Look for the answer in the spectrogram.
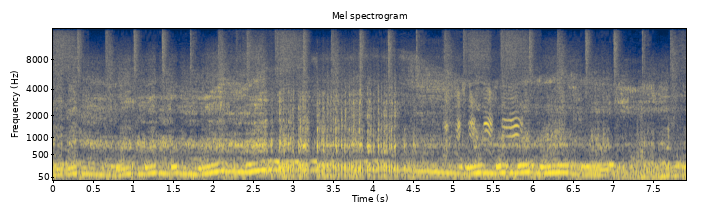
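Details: Fox body race car whose automatic gearbox was hurt at track testing: strong, clean revs rising and falling smoothly with a deep even exhaust note, no knocks or misses; engine healthy.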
